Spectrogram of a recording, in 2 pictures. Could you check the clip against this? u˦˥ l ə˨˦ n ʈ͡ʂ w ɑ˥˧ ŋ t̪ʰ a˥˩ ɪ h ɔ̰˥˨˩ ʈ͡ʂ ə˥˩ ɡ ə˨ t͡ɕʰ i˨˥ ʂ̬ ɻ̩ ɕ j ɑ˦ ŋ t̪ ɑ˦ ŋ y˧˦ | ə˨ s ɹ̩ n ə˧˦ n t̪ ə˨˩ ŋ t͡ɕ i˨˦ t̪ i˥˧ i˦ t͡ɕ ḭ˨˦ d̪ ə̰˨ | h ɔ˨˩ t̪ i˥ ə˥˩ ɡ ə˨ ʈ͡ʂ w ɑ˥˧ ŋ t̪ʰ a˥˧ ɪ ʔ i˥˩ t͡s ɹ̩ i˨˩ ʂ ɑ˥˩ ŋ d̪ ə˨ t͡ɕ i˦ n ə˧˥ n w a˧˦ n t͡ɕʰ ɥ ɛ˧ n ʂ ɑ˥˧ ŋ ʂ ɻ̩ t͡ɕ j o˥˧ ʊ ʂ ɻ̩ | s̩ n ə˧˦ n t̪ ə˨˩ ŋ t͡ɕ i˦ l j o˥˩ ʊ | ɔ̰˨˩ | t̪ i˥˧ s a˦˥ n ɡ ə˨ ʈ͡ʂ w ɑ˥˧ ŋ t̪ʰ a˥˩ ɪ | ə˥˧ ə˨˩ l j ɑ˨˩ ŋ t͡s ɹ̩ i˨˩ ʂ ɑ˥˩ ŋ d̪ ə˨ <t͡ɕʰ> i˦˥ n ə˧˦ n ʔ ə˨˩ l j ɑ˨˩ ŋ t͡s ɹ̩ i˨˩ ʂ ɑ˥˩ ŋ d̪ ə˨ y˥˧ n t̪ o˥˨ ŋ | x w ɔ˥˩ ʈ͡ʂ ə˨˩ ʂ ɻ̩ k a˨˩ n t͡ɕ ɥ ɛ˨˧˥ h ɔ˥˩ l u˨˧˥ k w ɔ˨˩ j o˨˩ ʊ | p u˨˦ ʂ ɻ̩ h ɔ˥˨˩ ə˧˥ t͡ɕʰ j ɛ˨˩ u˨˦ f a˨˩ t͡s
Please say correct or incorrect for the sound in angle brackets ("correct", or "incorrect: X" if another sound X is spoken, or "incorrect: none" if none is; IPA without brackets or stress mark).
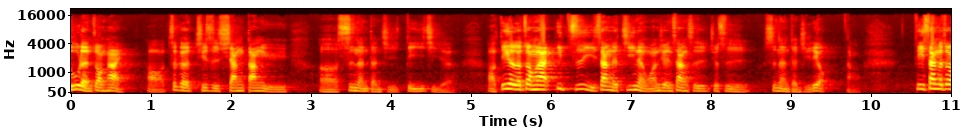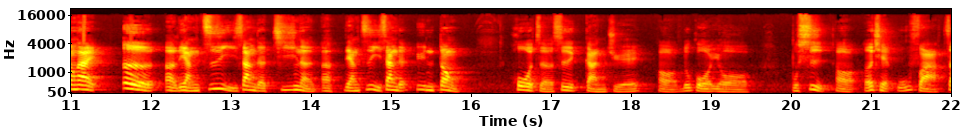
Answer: incorrect: t͡ɕ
